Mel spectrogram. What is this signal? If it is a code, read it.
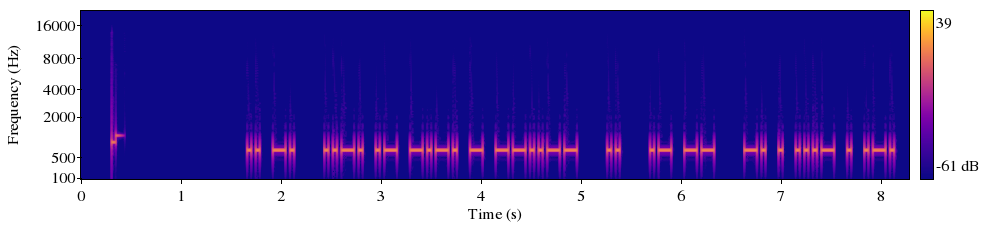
Morse code, heard as a keyed tone, about 28 wpm, 700 Hz. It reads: IN FACT, I AM NEVER
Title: Sentences from Top 1000 Words - Review Part 3 - 28wpm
